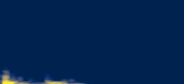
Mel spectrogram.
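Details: A heartbeat sound used as an audio stimulus in an empathy study that paired fast or slow heartbeats with images of eyes: one deep, muffled two-part beat, a low thump followed by a softer second thump.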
